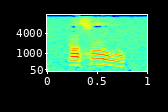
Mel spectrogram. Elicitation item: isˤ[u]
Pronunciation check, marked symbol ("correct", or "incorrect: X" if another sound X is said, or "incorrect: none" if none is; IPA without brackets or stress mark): incorrect: o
